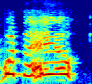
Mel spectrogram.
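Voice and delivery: squeaky shocked cry; high squeak. Retold or imitated. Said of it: "Bobby's like".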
